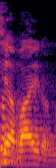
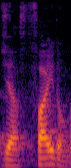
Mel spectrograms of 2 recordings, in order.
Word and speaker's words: Javairo: Yo es Javairo, ¿no? Y se pronuncia pues con F. – O sea, yo escuché a Vaca, que era Jafairo, algo así.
